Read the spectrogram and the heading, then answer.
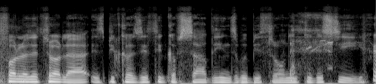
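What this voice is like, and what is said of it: Put-on French accent. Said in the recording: “That is quality French accent.”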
